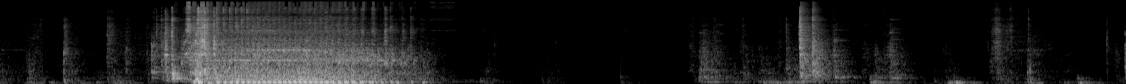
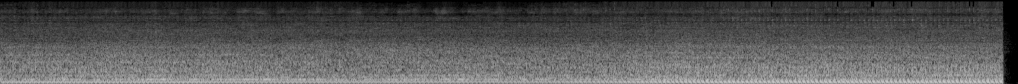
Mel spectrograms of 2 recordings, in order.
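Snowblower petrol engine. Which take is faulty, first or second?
first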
